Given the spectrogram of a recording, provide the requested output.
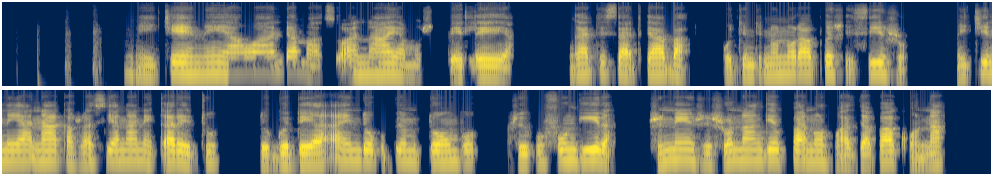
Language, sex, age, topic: Ndau, male, 36-49, health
